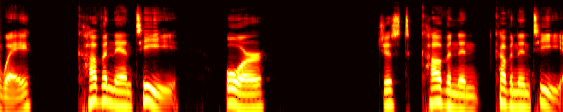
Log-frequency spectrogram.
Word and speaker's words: covenantee: covenante or just covenant covenantee i think the t is always emphasized because it is a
